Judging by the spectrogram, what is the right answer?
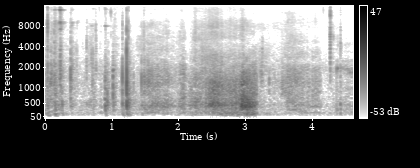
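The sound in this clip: Crisp rasping zipper pulls on a bag with a gold zipper, a run of quick scratchy zips and small clicks that thicken into a longer, denser drag near the middle, alone with no talk.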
